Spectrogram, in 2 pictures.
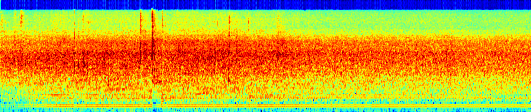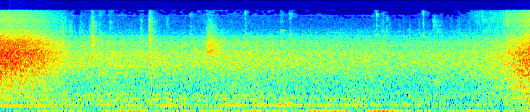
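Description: Steady machine-shop noise: machinery and ventilation running with a low, steady hum. About six seconds in it gives way to a quieter room tone with a lower hum and a few faint ticks.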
